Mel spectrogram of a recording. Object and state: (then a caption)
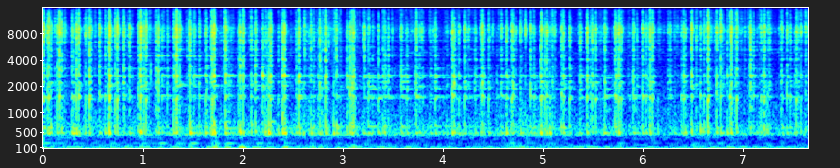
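Stainless steel colander. An empty, hollow stainless steel colander is held in both hands while nails and fingertips quickly tap and scratch its perforated bottom. A dense, rapid stream of short, bright metallic ticks and scrapes runs throughout over a low background rumble.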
